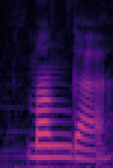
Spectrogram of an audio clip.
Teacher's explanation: followed by k and g sounds n is pronounced as ng as in song · Followed by M, P, and B sounds, N is pronounced as M, sampo, stroll. Followed by K and G sounds, N is pronounced as NG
